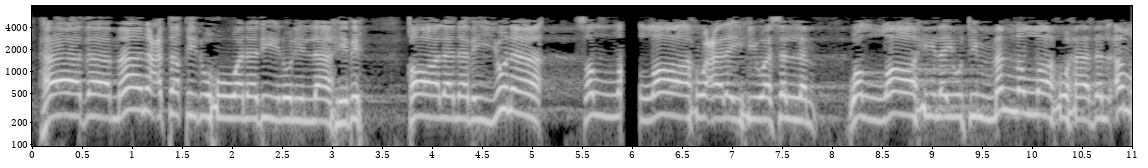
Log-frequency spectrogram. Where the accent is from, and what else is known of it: Egypt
